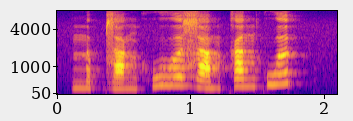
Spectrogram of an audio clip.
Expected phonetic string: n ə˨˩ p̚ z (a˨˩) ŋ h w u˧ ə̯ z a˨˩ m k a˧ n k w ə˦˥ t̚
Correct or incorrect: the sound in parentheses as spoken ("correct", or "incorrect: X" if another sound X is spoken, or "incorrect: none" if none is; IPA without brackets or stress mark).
correct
